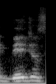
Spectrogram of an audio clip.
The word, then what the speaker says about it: Daejeon: Eu, cumprimentando aqui, só um detalhe, é, vale frisar que o Dejan, a nossa, nosso arroba é o arroba Dejan Dejan se escreve Daegeon. Então, D-A-E-J-E-O-N FCBR, porque fica difícil, porque, né, Complicado.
